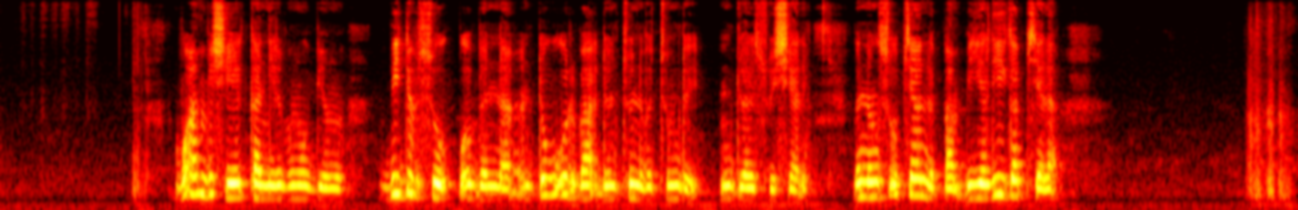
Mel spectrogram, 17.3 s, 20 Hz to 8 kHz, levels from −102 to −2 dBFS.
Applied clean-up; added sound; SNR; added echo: none; none; none; none.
